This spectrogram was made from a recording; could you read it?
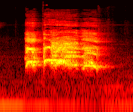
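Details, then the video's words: A rooster crows, one of several kinds of crowing: brief first syllable, a tiny gap, then a long strained harmonic crow of about one and a half seconds, with a low steady hum beneath. "Bermacam-macam suara ayam berkokok"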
